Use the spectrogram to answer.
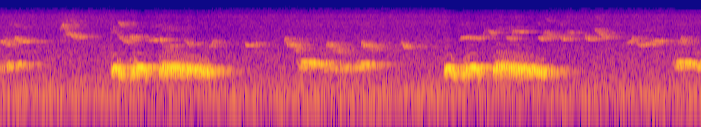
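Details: Spotted dove cooing, used as a lure recording to get young doves calling sooner: low, hoarse two-part coos around a second long, repeated every few seconds, with thin high chirps from small birds in the background.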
